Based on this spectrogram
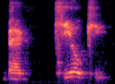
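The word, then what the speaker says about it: Bacchiocchi: A Seventh-day Adventist name, Samuel Bakioki. Bakioki is spelled Baccioccii.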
